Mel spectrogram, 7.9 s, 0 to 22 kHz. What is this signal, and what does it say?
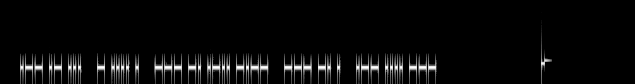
Morse code, heard as a keyed tone, about 40 wpm, 700 Hz. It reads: WAS THE ONLY ONE WHO
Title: Sets of 5 Words Encore2 40wpm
